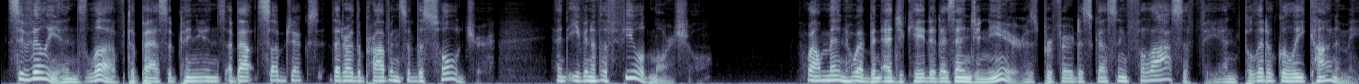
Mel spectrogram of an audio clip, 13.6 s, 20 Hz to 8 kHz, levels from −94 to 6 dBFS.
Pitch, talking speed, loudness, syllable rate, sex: 130 Hz, 150 wpm, -19 LUFS, 5.4 syllables/s, male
